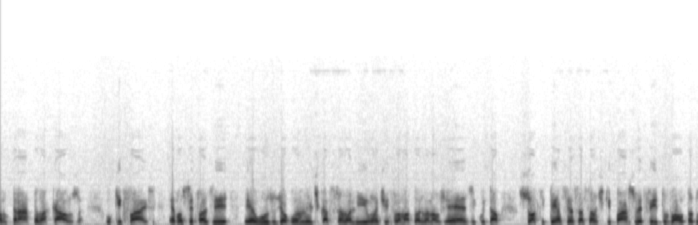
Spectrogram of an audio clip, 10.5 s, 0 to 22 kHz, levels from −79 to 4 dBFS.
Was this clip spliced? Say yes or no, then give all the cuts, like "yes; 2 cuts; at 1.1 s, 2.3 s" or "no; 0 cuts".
no; 0 cuts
